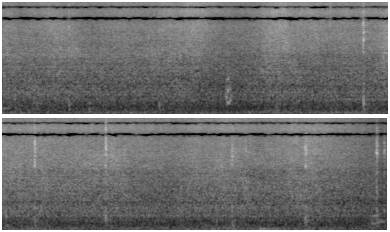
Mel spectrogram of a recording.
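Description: Onion, ginger, garlic and chilli masala sizzling in hot oil in an iron kadai, a splash of water just added so it fries down without burning. A steady hiss with a few sharp ticks scattered through it.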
